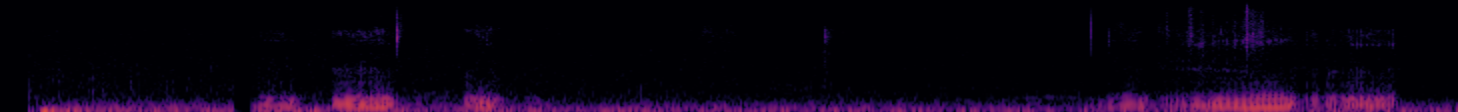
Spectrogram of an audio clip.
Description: Ruby, our senior boxer, in a deep sleep, snoring along, lost in a dream!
